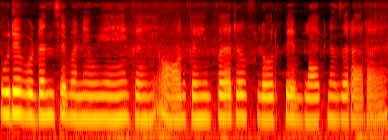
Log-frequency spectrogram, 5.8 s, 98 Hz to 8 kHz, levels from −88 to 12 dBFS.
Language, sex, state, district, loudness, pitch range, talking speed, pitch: Hindi, female, Uttar Pradesh, Deoria, -25 LUFS, 190-205 Hz, 175 wpm, 195 Hz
